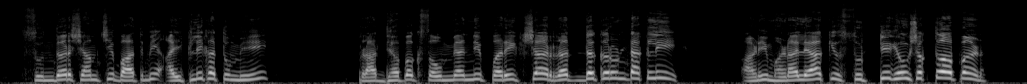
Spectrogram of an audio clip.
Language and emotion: Marathi, surprised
